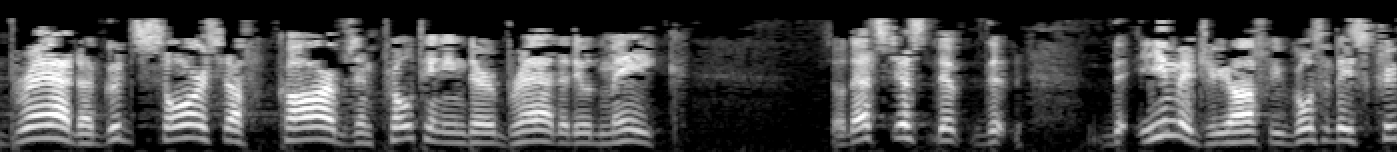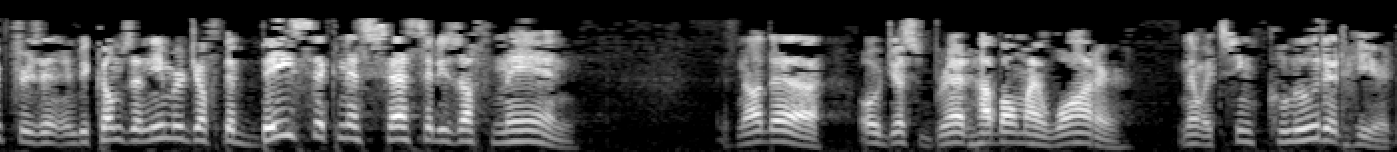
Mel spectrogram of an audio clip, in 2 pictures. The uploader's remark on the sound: at Gracious Cross Reformed Church Salem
